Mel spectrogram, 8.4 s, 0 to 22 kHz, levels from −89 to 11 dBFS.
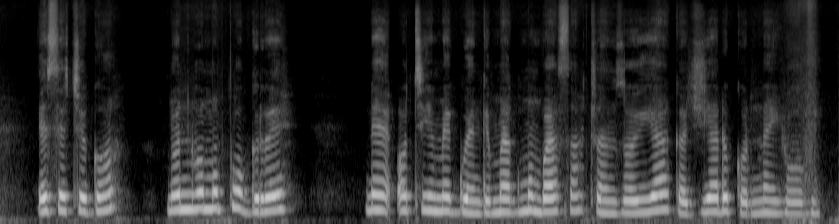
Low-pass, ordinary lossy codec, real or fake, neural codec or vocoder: none; none; fake; codec, 44.1 kHz, 7.8 kbps, Pupu-Codec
